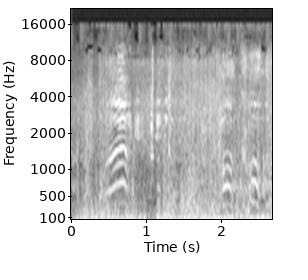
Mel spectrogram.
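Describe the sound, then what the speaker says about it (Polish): Strong halny wind in the winter Tatra Mountains roars and buffets the microphone in gusts, with a voice speaking briefly over the blustery noise. "momentami, jak się zrywa wiatr"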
